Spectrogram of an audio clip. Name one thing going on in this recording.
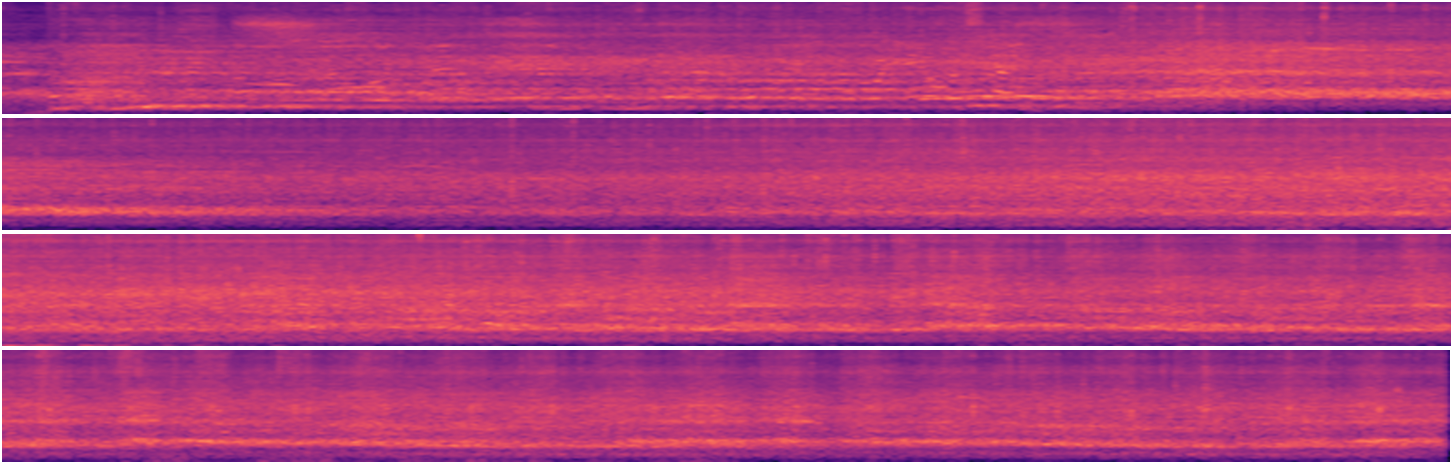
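A large stadium crowd chants and sings.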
